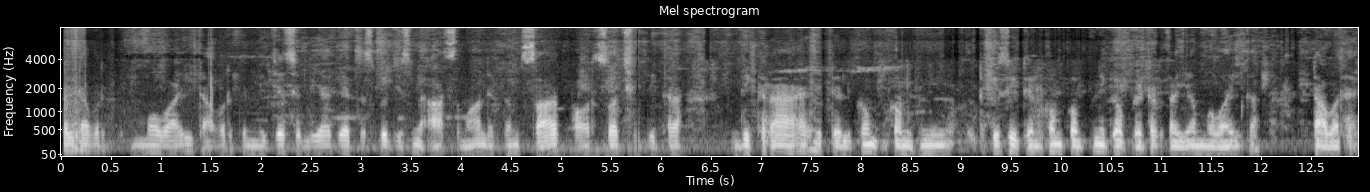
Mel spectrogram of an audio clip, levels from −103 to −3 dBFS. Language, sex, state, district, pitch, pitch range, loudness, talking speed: Hindi, male, Bihar, Gopalganj, 95 Hz, 90-100 Hz, -22 LUFS, 135 wpm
